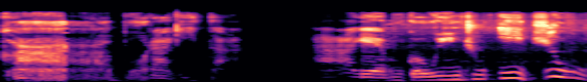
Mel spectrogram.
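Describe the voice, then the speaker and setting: In a growling, put-on character voice at a middle pitch, the speaker moves at a fairly slow pace with very wide pitch swings. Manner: growling, menacing.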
